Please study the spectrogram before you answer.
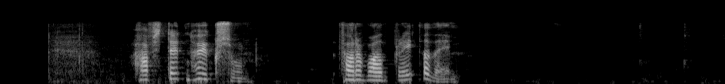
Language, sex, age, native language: Icelandic, female, 60-69, Icelandic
